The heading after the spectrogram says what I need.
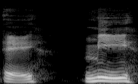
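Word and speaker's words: Eimi: entitled e-i-m-e right and pronounced a as in a me as in me accent on the me signifying am how does am compare with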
